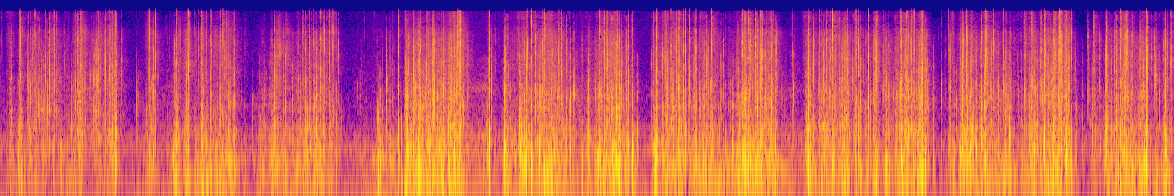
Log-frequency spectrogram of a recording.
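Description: A large XXL foil-plastic snack bag full of puffed corn rings is held in both hands in front of a mic and squeezed and crinkled with the fingers. Dense, bright crinkling and crunching comes in bursts of a second or two, separated by brief near-silent gaps, across the whole clip.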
